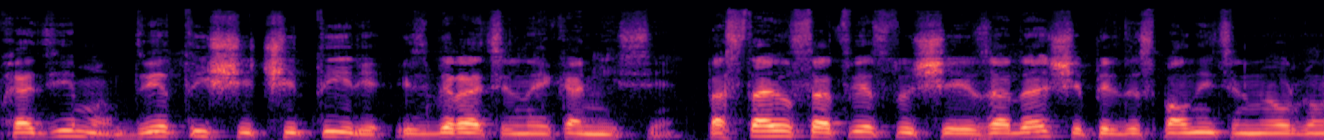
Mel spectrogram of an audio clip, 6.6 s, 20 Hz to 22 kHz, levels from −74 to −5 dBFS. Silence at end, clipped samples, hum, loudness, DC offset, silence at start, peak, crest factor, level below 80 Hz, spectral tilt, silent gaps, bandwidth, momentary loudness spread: 0 s; under 0.1%; none; -23 LUFS; under 0.1%; 0 s; -6 dBFS; 16 dB; -64 dBFS; -4 dB/octave; none; 17 kHz; 8 LU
